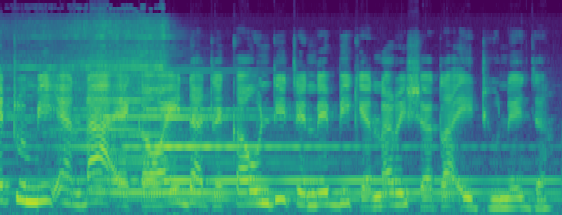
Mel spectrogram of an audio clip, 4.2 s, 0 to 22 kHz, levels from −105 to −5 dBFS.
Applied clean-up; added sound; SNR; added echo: none; Bowed string instrument; 5 dB; none.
